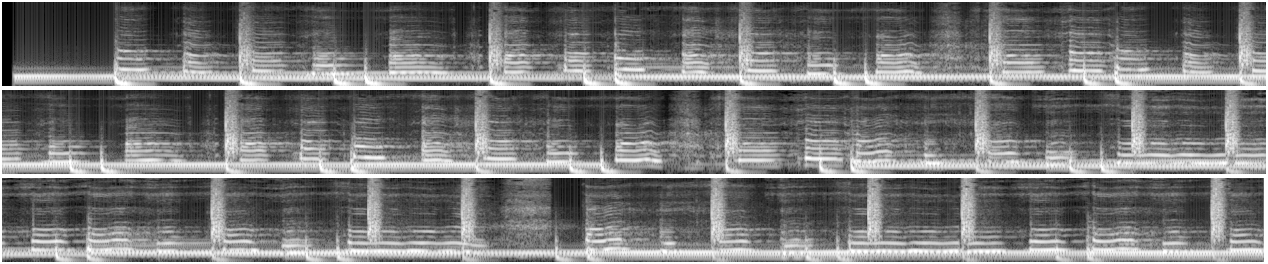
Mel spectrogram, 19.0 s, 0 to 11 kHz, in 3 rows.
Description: • Качество: 128, Stereo
спокойные
без слов
RnB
